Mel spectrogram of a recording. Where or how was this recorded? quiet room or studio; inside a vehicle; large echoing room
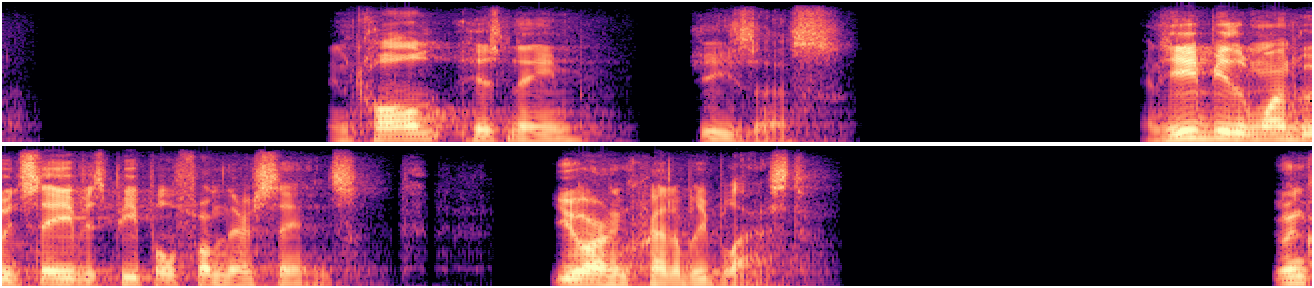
large echoing room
